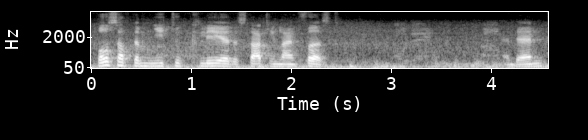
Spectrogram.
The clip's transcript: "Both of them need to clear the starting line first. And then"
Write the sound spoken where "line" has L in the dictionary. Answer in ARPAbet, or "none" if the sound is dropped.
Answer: L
